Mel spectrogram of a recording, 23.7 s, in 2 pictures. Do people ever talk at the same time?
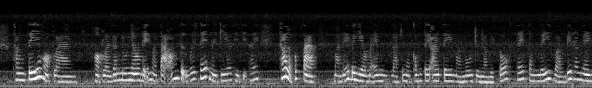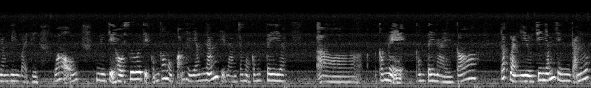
No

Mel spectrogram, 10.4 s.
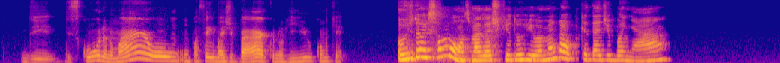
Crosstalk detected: No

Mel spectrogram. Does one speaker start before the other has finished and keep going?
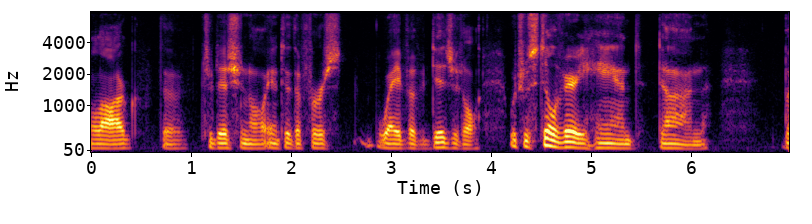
No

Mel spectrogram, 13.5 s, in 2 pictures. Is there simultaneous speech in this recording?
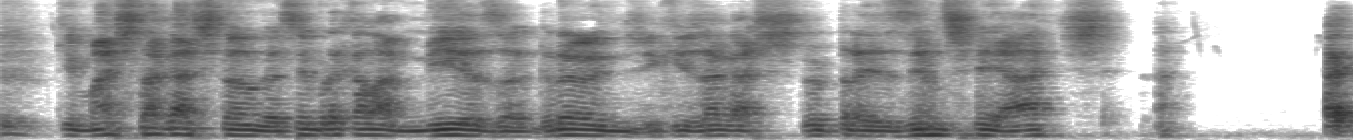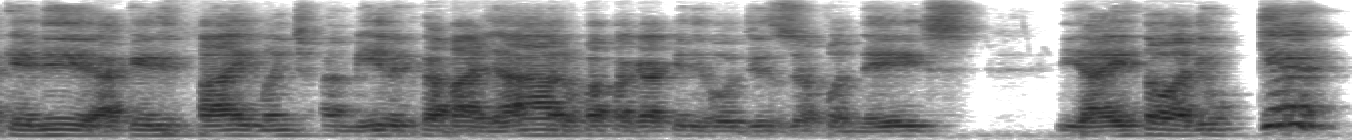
No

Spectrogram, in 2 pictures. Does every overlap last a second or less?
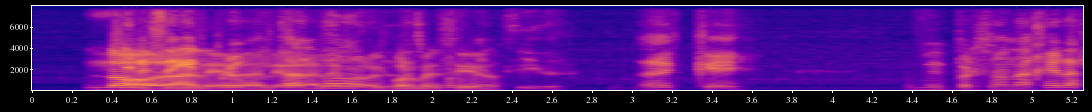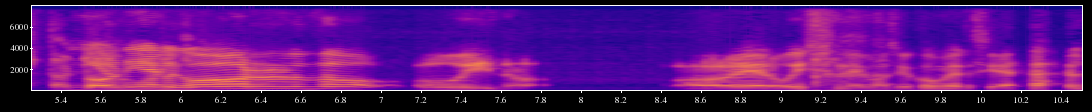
No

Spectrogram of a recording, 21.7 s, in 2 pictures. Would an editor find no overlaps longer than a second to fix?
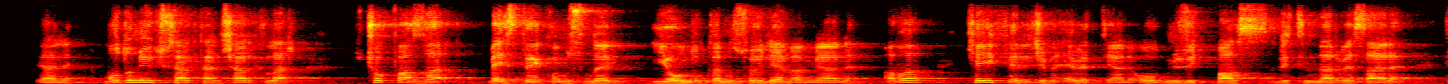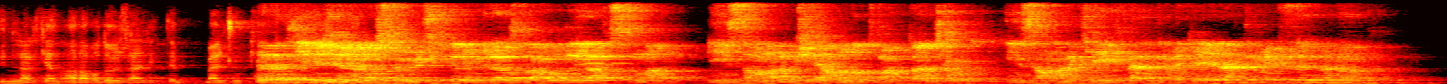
No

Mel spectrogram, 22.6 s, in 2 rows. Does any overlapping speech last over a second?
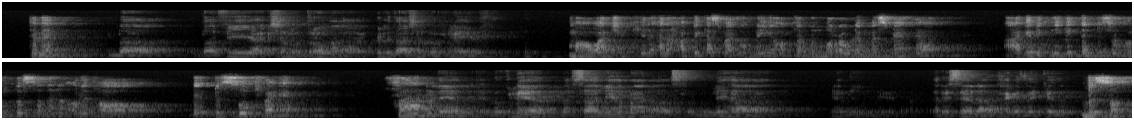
No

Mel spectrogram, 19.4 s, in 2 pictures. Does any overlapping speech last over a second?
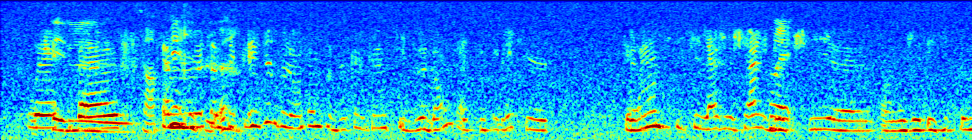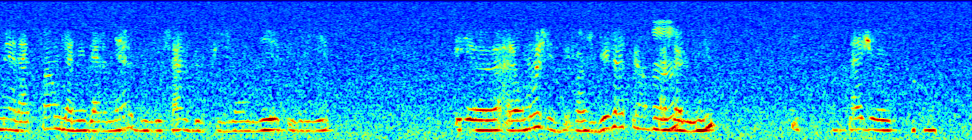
Yes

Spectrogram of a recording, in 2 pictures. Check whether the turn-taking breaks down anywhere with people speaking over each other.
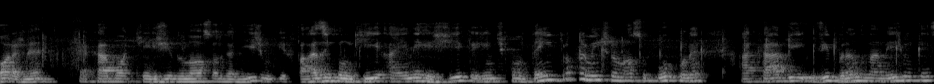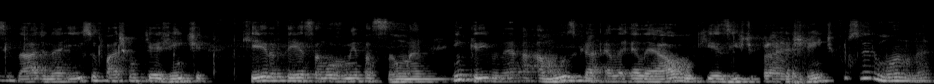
No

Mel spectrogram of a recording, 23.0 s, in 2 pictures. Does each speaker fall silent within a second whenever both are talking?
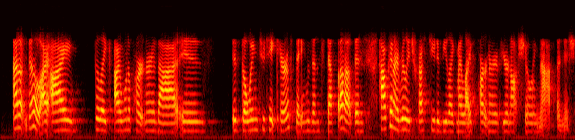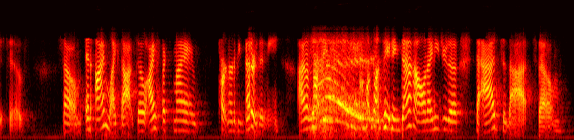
No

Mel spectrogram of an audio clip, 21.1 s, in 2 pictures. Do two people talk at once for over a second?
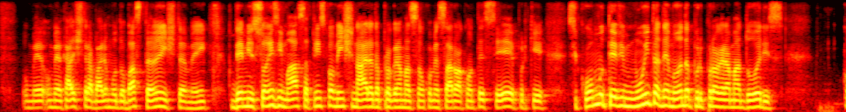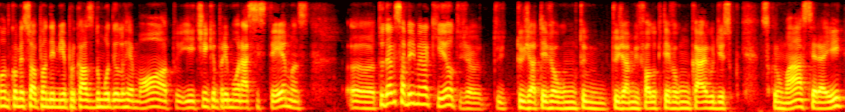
No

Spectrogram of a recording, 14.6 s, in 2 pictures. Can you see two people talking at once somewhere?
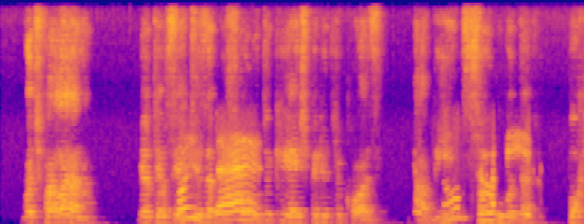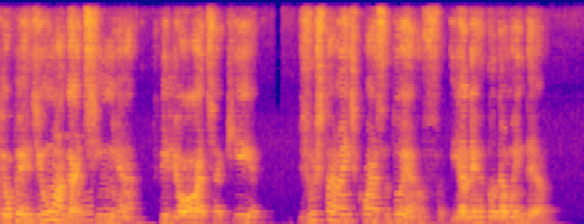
Yes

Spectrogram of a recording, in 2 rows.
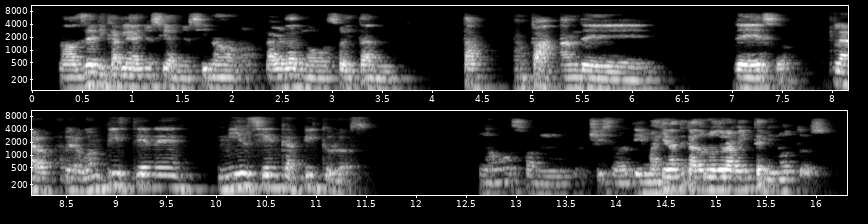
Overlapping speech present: No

